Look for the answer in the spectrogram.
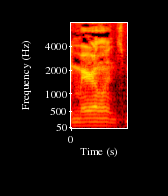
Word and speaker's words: Maryland: It is said as Maryland. Maryland. Stress on the first syllable.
